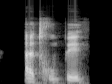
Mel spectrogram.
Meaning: to gather (a group of people) together, to assemble
- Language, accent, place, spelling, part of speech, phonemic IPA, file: French, France, Lyon, attrouper, verb, /a.tʁu.pe/, LL-Q150 (fra)-attrouper.wav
